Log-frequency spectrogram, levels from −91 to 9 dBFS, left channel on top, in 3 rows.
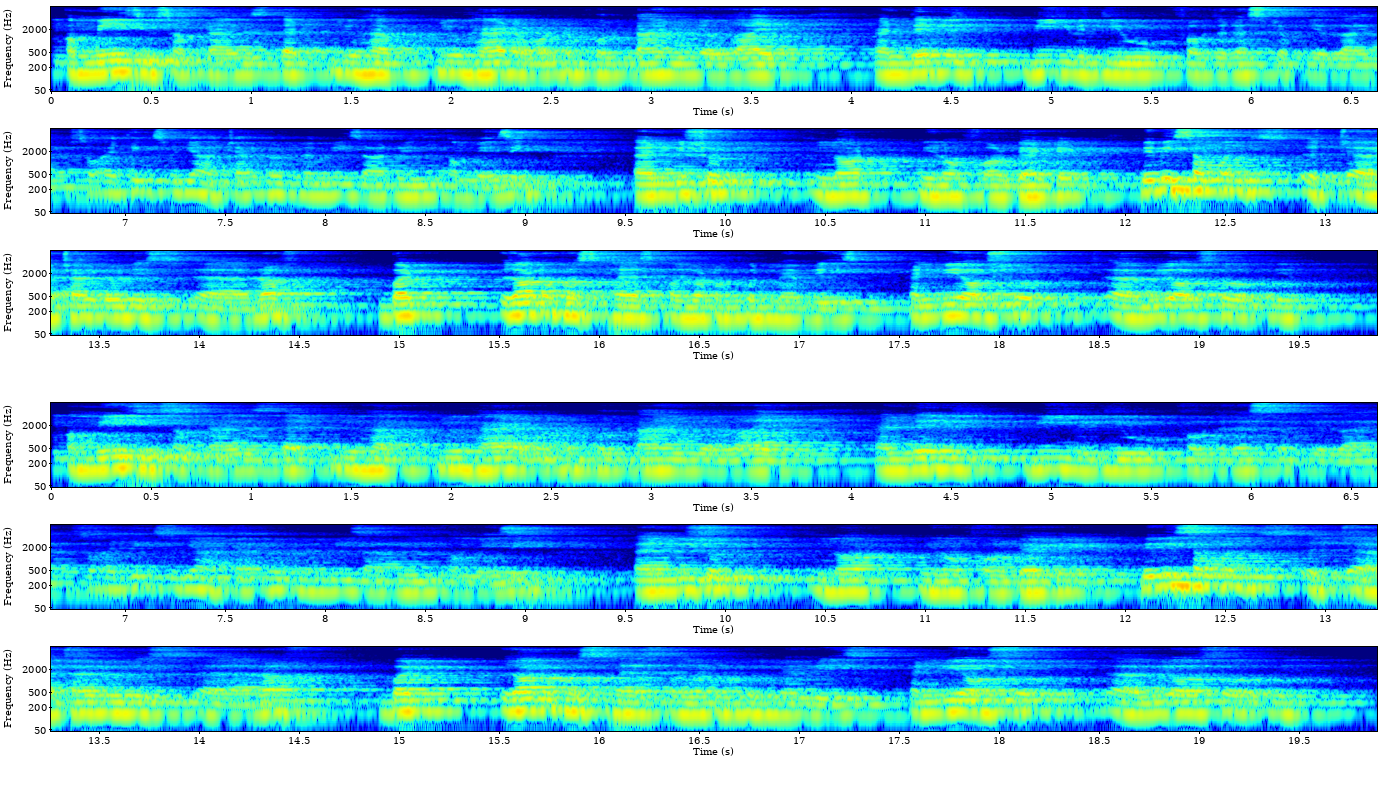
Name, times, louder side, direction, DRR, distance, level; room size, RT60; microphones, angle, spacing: voice 1, 0.1-3.6 4.1-9.1 9.5-10.1 10.4-10.7 11.0-11.8 12.1-14.5 14.9-15.1 15.5-17.3 17.5-19.5, left 2 dB, 60° left, 1 dB, 0.7 m, -31 dB
7.6 x 4.2 x 4.2 m, 1.5 s
head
